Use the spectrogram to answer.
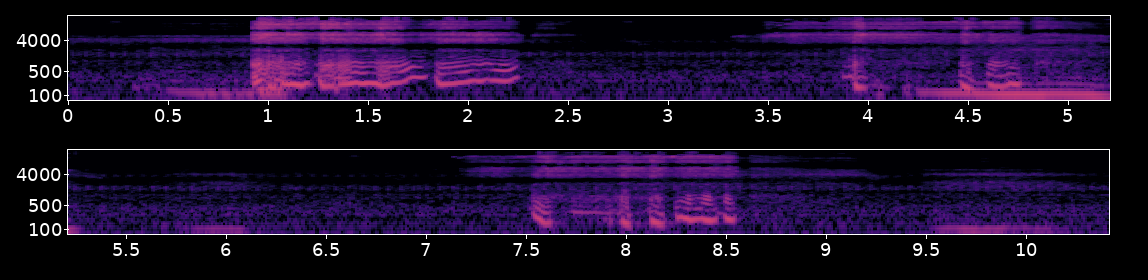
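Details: Sleeping dog snoring: irregular snorting and whistling breaths with low rumbling snores in between.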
